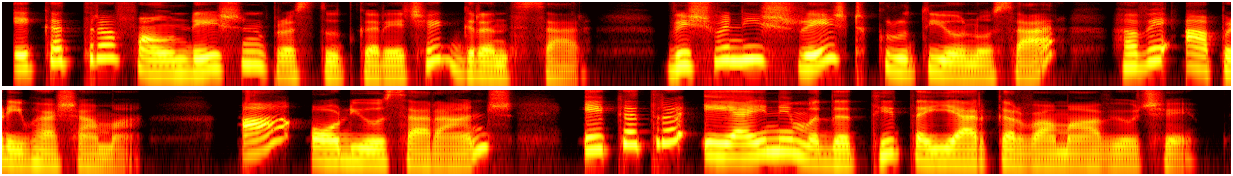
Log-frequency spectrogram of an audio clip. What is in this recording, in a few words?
Gujarati; To Kill a Mockingbird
